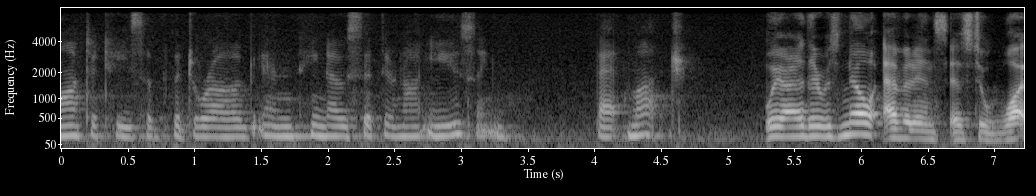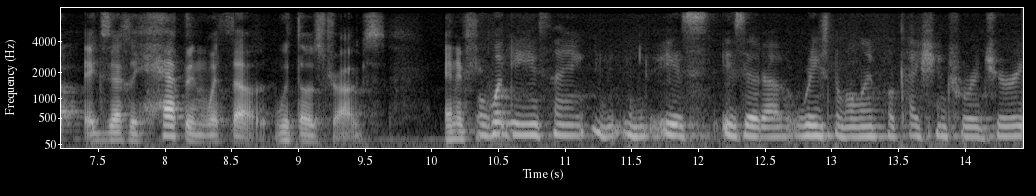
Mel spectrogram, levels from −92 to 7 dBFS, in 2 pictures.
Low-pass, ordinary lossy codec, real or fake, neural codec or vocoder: 7.2 kHz; MP3, 64 kbps; fake; codec, 16 kHz, 6 kbps, DAC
